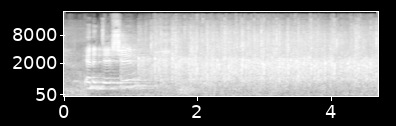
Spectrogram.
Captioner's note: audience applauds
